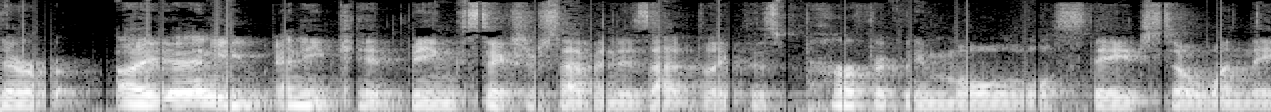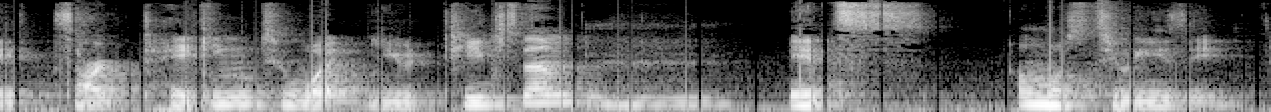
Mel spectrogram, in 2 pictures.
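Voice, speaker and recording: In an American accent, a man talks at a moderate pace and medium pitch, somewhat breathy, with ordinary pitch variation. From Texas. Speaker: dance teacher. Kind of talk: casual chat. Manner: animated.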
